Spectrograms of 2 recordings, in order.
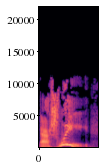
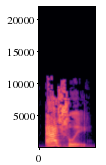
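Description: First: The stress is on the second syllable. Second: The stress is on the first syllable. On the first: "lowercase Ash, capitalized L-E-E" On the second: "capitalized A-S-H dash L-E-E, lowercase"

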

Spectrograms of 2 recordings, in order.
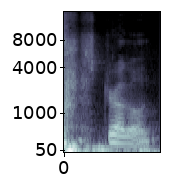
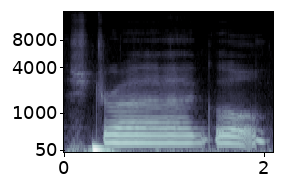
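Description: First: The word is said at normal speed. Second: The word is said slowly and drawn out.

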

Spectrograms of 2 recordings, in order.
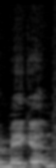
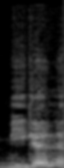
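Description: First: The name is said as plain 'Megan'. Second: The name is said with 'three' in it. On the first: "instead of M3GAN" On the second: "which I've taken to saying M3GAN ... just because of the three"

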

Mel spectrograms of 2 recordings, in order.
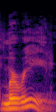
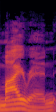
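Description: First: The name is said like Marine. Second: The name is said like Myron. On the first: The speaker calls it right. "So it's Marine" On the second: The speaker calls it wrong. "I've been saying her name wrong"

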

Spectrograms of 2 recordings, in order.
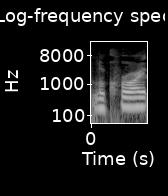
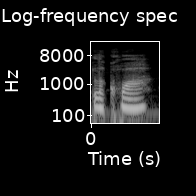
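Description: First: The name is said with English pronunciation. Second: The name is said with French pronunciation.

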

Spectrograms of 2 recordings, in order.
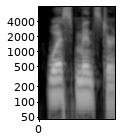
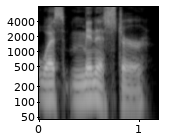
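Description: First: The middle syllable has a short vowel. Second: The middle syllable has a long 'i' vowel. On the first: The speaker calls it right. "it's Westminster" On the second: The speaker calls it wrong.

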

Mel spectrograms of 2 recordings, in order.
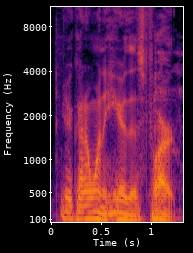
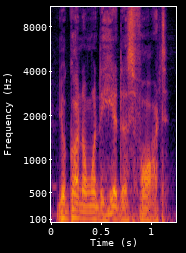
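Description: First: A squawky bird voice with no added accent. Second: A squawky bird voice with a heavy Austrian accent.

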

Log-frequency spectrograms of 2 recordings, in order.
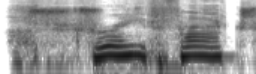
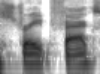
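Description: First: It is said in a put-on character voice. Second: It is said in his normal speaking voice.

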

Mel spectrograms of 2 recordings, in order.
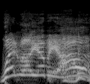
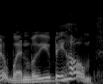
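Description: First: It is asked in an angry, jealous way. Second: It is asked in a calm, friendly way.

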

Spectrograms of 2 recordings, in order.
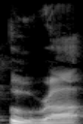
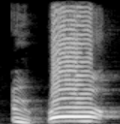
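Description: First: The word is said flatly, without force. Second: The word is shouted loudly with force. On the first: The speaker calls it wrong. "you certainly can't say it like that" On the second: The speaker calls it right. "It's oorah!"

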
